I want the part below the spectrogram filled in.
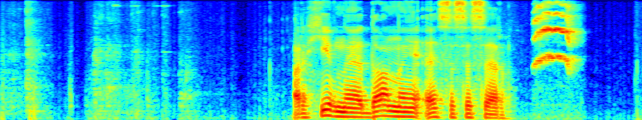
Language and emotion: Russian, neutral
